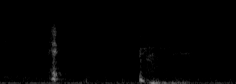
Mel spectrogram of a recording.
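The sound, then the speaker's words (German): Two short, abrupt hiccup bursts about a second apart, moderately loud against a quiet background, with no talking. “War es ein ich, Schluck auf?”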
